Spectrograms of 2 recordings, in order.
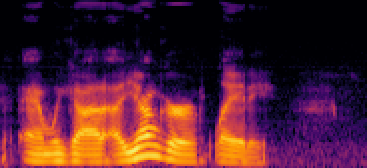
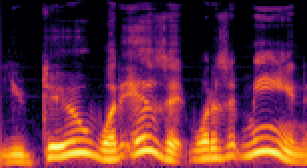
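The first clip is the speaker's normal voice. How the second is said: put-on excited child; 7 semitones higher than usual. Child eagerly asks counselor.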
